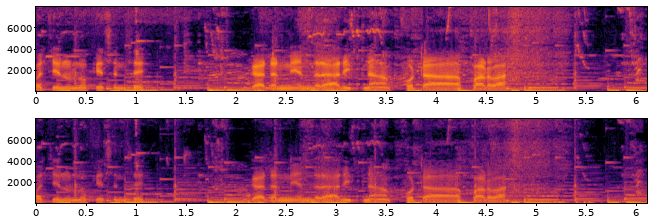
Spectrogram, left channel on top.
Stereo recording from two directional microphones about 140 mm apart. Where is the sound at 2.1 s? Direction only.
Centre (ahead or behind).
